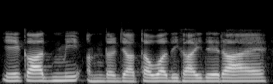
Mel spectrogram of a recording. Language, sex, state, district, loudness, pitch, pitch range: Hindi, male, Uttar Pradesh, Saharanpur, -16 LUFS, 155 Hz, 150-170 Hz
